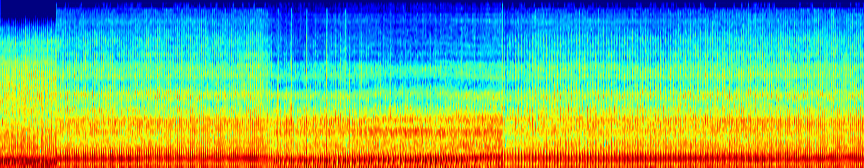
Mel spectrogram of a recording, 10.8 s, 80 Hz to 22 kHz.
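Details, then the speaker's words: 420cc big block Doodlebug minibike with new clutch and 50 sprocket held flat out near 59-60 mph: steady high drone that stops climbing; owner thinks it is on the valve springs, not confirmed. "I think we're pretty much on the battle springs right there. I mean, pretty close to 60. Yeah, that gear setup made a big difference."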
